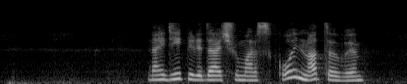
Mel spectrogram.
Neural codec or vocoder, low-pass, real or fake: codec, 16 kHz in and 24 kHz out, 0.6 kbps, FocalCodec, streaming, 2048 codes; 7.2 kHz; fake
